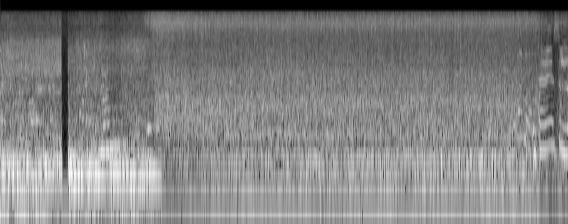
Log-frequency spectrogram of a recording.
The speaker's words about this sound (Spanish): están viendo y si no lo están viendo, indudablemente lo están escuchando, ¿verdad? El sonido natural de la lluvia.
